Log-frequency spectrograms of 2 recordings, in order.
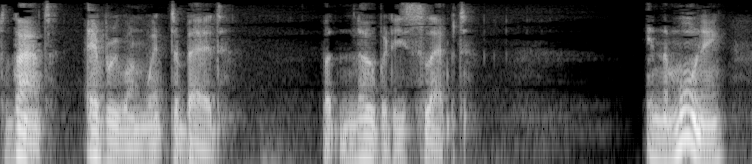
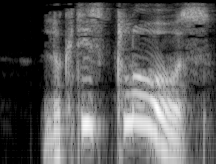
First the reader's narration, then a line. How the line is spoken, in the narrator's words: cried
